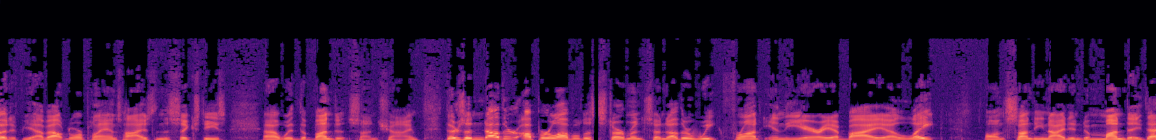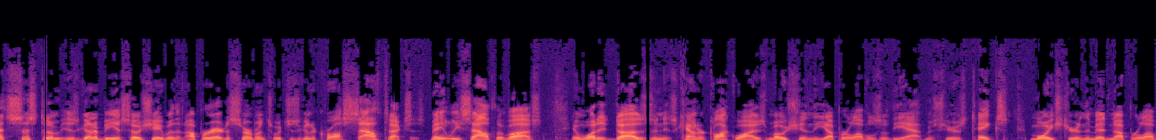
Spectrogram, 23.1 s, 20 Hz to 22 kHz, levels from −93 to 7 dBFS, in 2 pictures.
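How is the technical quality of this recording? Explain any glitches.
The recording has three short dropouts from gaps between stream segments. They occur at 5.93 to 5.99 s, 12.00 to 12.03 s, and 18.02 to 18.06 s, spaced about 6 s apart. That regular spacing matches 6-second segments. At each boundary, the timestamps leave a small hole, and the player fills it with silence. The holes add about 56, 22 and 45 ms. Each one is a hard-edged break, and the sound resumes intact.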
